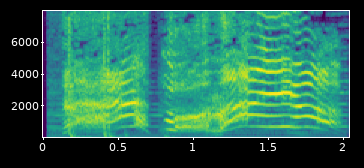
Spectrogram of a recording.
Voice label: pissed off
